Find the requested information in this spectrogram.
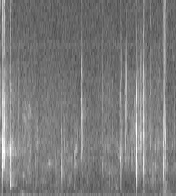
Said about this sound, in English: For that, I'm going to get a drink of water.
